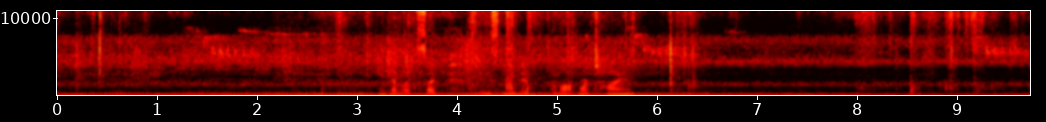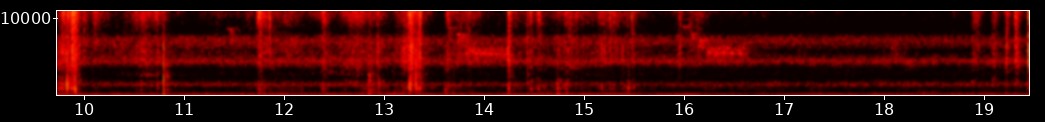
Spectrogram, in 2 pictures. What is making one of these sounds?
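Carrots thump softly as they drop into a plastic tub.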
